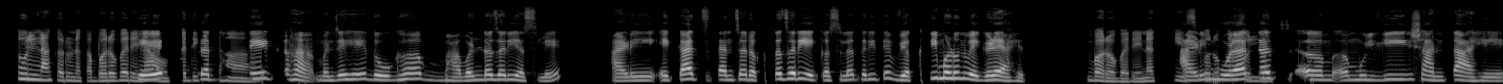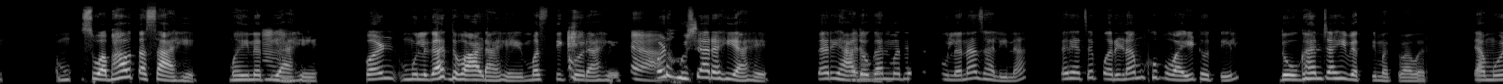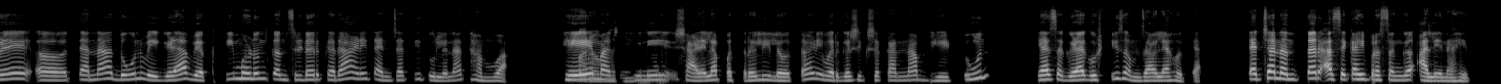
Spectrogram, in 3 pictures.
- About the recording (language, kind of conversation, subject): Marathi, podcast, भावंडांमध्ये स्पर्धा आणि सहकार्य कसं होतं?
- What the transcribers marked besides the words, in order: other noise; other background noise; laughing while speaking: "मुलगा द्वाड आहे"; laugh; in English: "कन्सिडर"; tapping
